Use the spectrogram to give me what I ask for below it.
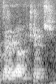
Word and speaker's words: Mariana Trench: Well, how do you say that? The Mariana Trench. Mariana Trench, bro. Mariana Trench. Am I saying it right? Yeah. Marinara. Nah, bro, that's it. You're right.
